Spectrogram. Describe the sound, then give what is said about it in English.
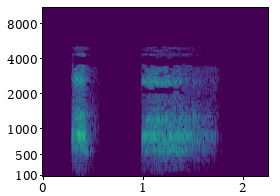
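Breathing during a guided breathing exercise: a short, breathy burst followed after a pause by a longer, steadier breath, both soft and airy and alone in silence. “So, first of all, now, breathe in. And breathe out three times.”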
